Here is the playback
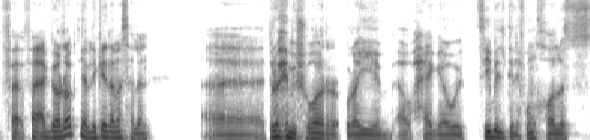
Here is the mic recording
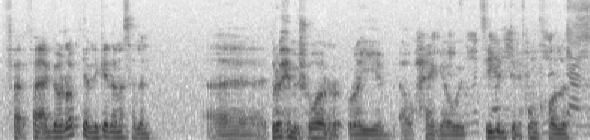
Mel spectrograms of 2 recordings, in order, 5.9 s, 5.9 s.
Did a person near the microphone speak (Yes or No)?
Yes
